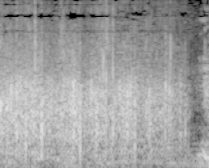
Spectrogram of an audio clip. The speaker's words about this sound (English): That was a short clap.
